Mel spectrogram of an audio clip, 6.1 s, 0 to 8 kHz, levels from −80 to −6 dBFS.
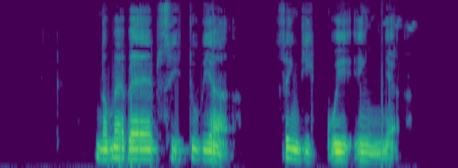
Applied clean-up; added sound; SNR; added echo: neural mask model Resemble Enhance denoiser.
